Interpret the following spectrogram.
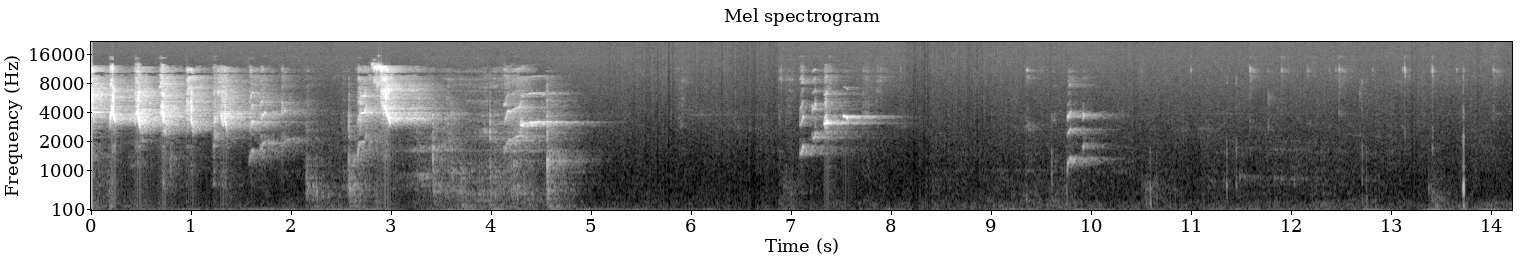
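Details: Baby monkey crying loudly for its mother's attention: high, shrill squeals in quick bursts during the first five seconds, then a few short, sharp chirping cries with long quiet gaps between them.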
